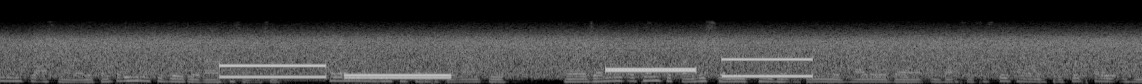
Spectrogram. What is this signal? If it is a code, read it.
Aircraft SELCAL, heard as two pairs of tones, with radio hiss. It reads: BL-AD HJ-CQ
